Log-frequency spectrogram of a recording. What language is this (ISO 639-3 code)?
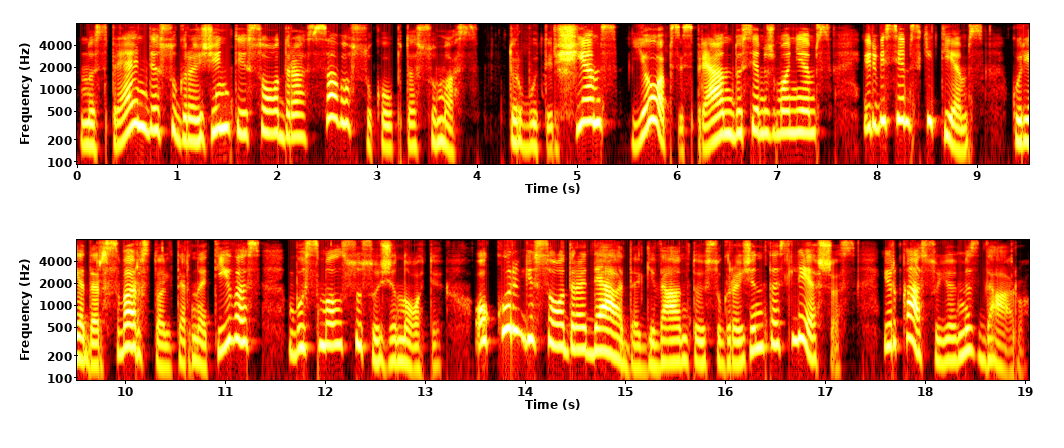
lit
